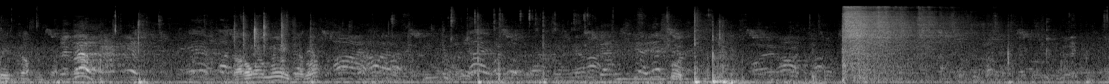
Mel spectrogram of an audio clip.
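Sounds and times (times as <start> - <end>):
football kicked and bouncing: 6.9 - 7.4.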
